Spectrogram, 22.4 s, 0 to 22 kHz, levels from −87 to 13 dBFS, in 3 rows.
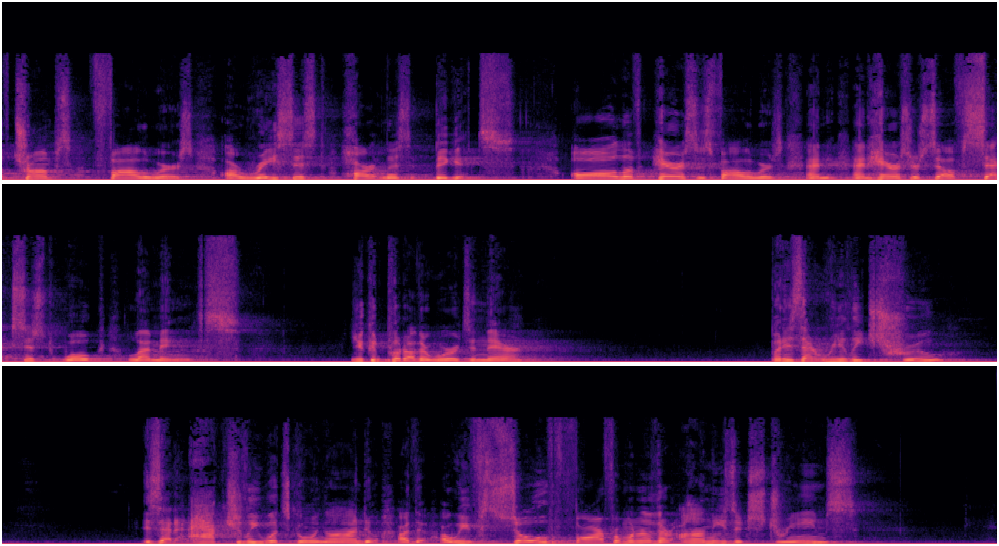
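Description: At 3.93–3.97 s, 8.97–9.02 s, 14.02–14.06 s and 19.06–19.10 s, overlapping chunks produce a brief stutter about every 5 s. Each new 5 s block begins about 44 ms before the previous block ended, so that slice of sound plays twice at the join. On the waveform, a short segment visibly repeats with a discontinuity at the seam. On a spectrogram, a thin vertical break appears where the duplicated slice restarts.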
